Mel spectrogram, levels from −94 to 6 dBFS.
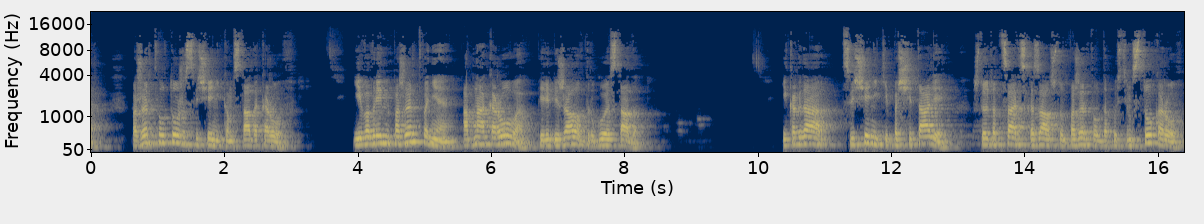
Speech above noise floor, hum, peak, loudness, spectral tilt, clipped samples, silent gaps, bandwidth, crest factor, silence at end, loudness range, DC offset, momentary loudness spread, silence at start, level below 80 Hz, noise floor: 42 dB; none; -4 dBFS; -20 LUFS; -4.5 dB/octave; under 0.1%; 3.39-3.53 s, 9.37-9.92 s, 10.27-10.37 s; 14.5 kHz; 16 dB; 0 s; 5 LU; under 0.1%; 7 LU; 0 s; -58 dBFS; -62 dBFS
